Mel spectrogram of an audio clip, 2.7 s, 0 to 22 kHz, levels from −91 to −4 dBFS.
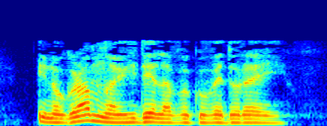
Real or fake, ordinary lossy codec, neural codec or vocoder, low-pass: fake; MP3, 24 kbps; codec, 16 kHz in and 24 kHz out, 1 kbps, XY-Tokenizer; 7.2 kHz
